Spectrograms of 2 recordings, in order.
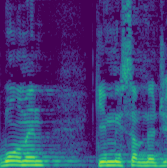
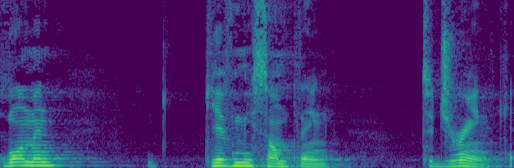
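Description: First: It is said in a disrespectful, harsh tone. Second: It is said in a plain, respectful tone.

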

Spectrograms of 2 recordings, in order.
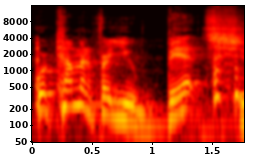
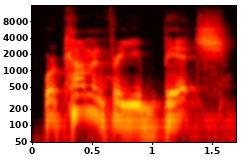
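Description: First: It is said with more sass. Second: It is said with little sass.

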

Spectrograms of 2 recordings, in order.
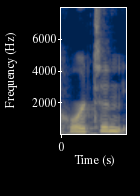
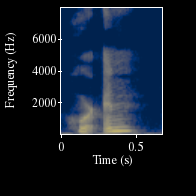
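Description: First: The T sound is pronounced clearly and distinctly. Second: The T sound is swallowed and barely heard. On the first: It deliberately avoids the local accent. "I specifically say Horton" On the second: It reflects a local regional accent. "I tend to just say Horton"

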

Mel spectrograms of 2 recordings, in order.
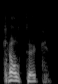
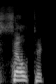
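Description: First: It starts with a hard K sound. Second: It starts with a soft S sound.

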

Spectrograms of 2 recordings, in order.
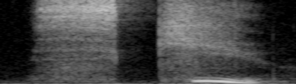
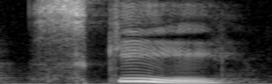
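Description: First: The k sound has lots of air. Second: The k sound has little air. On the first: The speaker calls it right. "Push a lot more air through the ka in Russian" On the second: The speaker calls it wrong. "not ski"

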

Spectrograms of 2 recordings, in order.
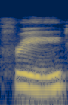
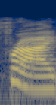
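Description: First: The vowel sounds like the one in 'freed'. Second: The vowel sounds like the one in 'fried'. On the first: The speaker calls it wrong. "not Freed" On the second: The speaker calls it right. "it's Fried"

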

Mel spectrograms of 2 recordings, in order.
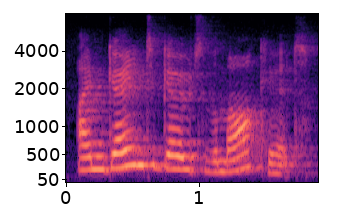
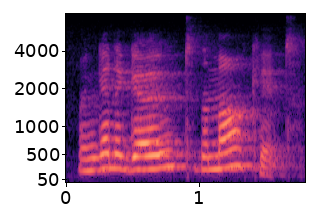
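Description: First: "Going to" is pronounced fully and separately. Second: "Going to" is reduced and linked together.

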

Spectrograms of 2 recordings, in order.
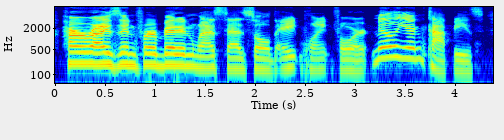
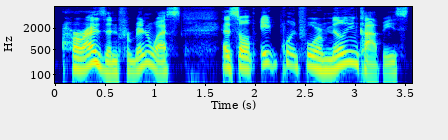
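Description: First: It is said in a put-on robotic voice. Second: It is said in a normal speaking voice.

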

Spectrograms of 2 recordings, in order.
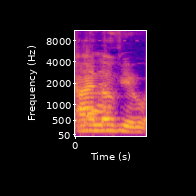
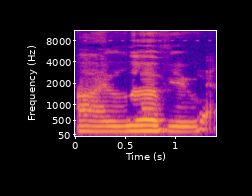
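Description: First: It is said without real feeling. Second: It is said with warm, real feeling. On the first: The words are not truly meant. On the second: The words are truly meant.

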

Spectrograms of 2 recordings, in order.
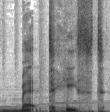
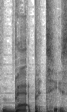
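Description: First: No p sound is heard before the t. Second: A p sound is heard before the t. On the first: The speaker calls it right. "it's Batiste" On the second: The speaker calls it wrong. "everyone adds a P in my last name"

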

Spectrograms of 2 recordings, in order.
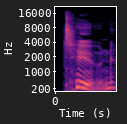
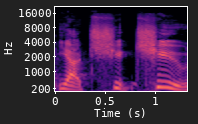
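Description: First: The t is a plain hard t sound. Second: The t is followed by a y sound. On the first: This is how the speaker says it today. "But I pronounce it just tune. More with a hard T" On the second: This is how an older English speaker would say it. "whereas he would have pronounced it more with that"

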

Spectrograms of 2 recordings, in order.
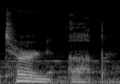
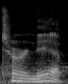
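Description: First: It is said like the phrase turn it up. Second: It is said as the vegetable name. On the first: It means turn the volume up. The speaker calls it right. "but the turnip. Like, turn it up" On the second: It names the vegetable. The speaker calls it wrong. "not the turnip, you know, that little vegetable"

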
